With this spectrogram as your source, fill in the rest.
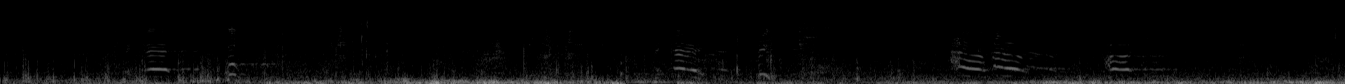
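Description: A flag flaps and snaps in the wind.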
